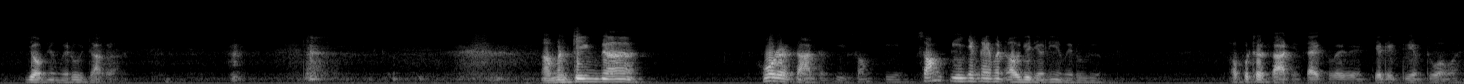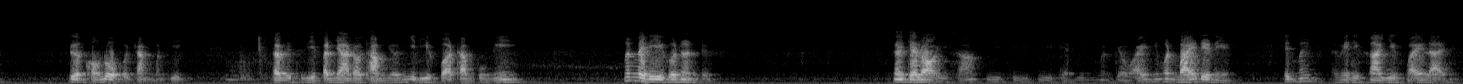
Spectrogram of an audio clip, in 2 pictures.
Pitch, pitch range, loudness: 105 Hz, 95-115 Hz, -26 LUFS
